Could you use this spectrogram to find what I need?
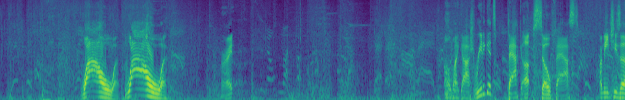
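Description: A magic energy blast crackles and whooshes.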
